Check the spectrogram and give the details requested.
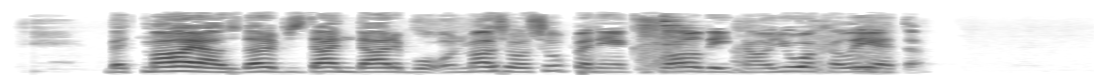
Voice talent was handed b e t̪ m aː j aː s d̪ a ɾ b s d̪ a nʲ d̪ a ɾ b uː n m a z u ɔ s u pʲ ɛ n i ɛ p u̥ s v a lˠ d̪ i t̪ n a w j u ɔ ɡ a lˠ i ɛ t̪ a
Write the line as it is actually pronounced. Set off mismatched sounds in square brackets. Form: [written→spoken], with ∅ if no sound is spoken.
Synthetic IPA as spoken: b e t̪ m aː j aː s d̪ a ɾ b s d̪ a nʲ d̪ a ɾ b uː n m a z u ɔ s u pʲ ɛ n i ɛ [p→k] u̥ s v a lˠ d̪ [i→iː] t̪ n a w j u ɔ [ɡ→k] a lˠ i ɛ t̪ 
